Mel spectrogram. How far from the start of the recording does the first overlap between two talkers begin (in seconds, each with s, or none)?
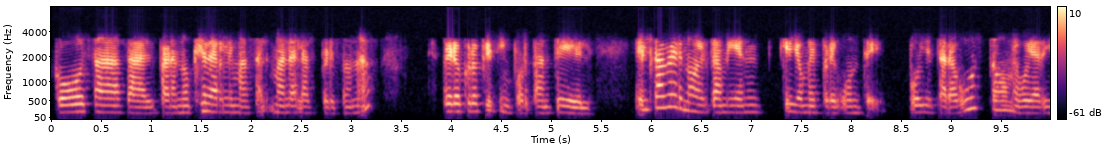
none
